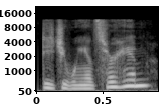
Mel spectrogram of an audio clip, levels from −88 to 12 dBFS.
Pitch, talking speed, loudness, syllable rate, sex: 210 Hz, 260 wpm, -14 LUFS, 5.8 syllables/s, female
